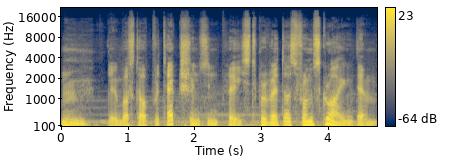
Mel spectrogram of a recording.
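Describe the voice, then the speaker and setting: Someone uses a put-on character voice at a fairly slow pace while music plays clearly in the background. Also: man, very deep, low pitch for a man. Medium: read story. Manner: calm, thoughtful, starts with a hum.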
